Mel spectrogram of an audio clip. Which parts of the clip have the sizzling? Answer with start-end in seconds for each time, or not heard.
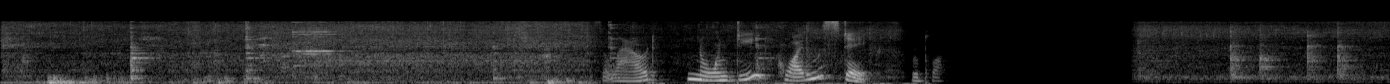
0.0-9.1, 11.3-13.8.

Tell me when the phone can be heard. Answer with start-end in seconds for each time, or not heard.
2.9-3.5.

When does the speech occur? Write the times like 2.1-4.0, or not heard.
6.0-9.4.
